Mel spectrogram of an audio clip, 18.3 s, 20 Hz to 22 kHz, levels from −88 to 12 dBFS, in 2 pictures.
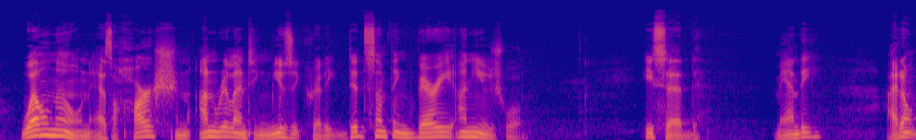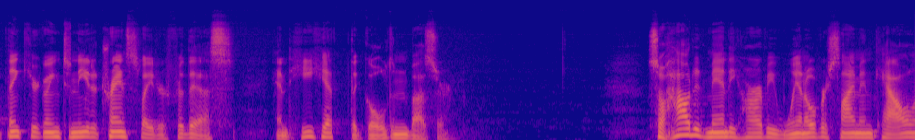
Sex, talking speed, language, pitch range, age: male, 135 wpm, English, 95-130 Hz, 50-69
